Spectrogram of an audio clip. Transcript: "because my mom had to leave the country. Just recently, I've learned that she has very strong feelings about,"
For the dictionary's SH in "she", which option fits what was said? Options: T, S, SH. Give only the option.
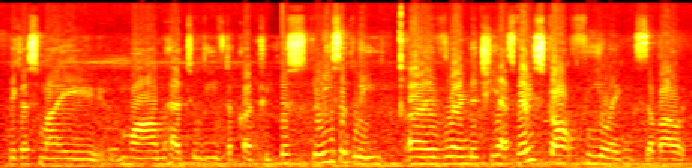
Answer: SH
